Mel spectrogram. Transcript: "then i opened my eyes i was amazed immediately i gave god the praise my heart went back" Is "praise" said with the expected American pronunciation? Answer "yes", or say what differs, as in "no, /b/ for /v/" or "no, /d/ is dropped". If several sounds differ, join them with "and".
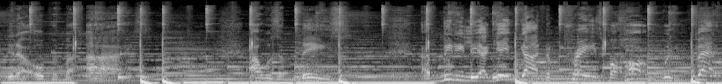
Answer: yes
